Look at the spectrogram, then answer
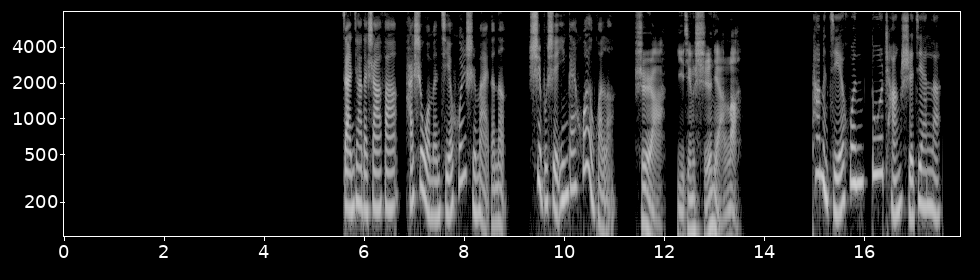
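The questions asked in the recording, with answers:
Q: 他们结婚多长时间了?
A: 十年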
